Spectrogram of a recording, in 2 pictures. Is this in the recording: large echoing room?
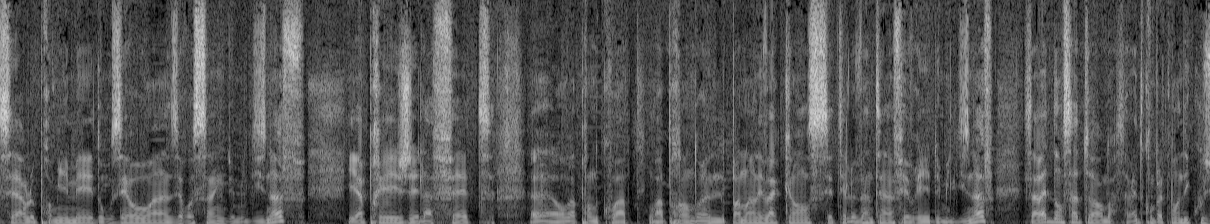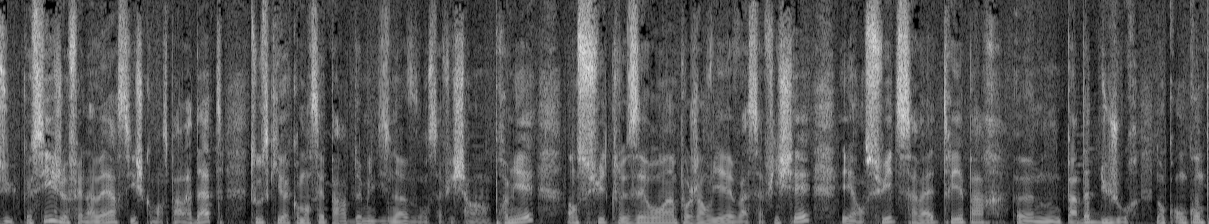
no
